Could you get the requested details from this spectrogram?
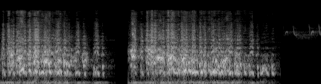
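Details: Two loud gobbles from a turkey in quick succession, each a rough gurgling rattle over a second long, separated by a brief silence, with a faint high buzz at the end.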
